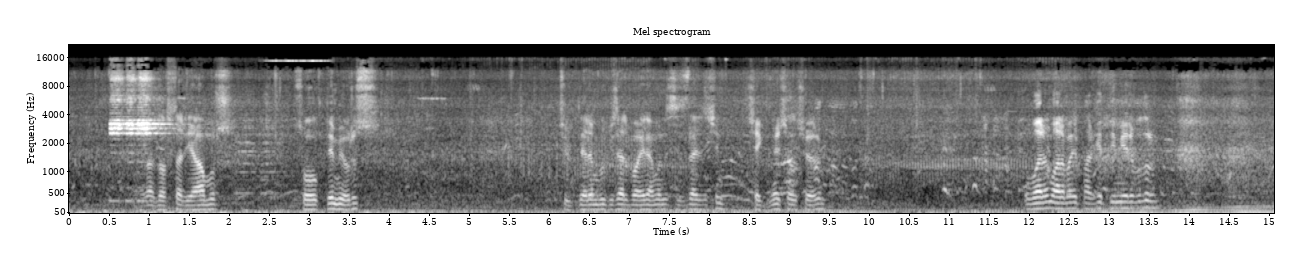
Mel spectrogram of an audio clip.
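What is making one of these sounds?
Adults passing by talk nearby in short bursts.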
